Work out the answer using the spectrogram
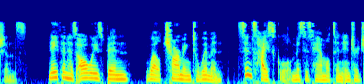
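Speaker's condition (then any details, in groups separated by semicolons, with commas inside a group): No condition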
